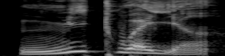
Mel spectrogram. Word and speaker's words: mitoyen: Mitoyen. Okay, same thing with the Y that went here with effrayé and royal, sorry. So, mitoyen. Mitoyen.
